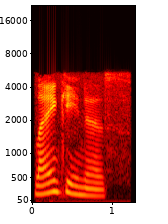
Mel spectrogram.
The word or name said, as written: lankiness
